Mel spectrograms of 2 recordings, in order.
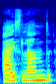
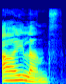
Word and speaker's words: islands: Check out the pronunciation. It's not Iceland, but islands.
